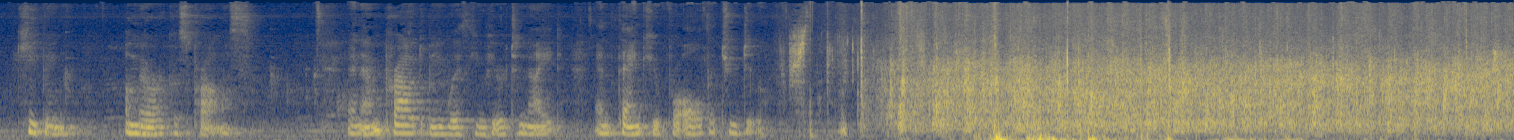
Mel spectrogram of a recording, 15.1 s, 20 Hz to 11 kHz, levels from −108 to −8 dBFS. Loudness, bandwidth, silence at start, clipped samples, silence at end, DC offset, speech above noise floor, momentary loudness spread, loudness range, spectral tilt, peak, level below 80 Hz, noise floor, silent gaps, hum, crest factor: -27 LUFS; 11 kHz; 0.1 s; under 0.1%; 0 s; under 0.1%; 19 dB; 16 LU; 12 LU; -4 dB/octave; 0 dBFS; -38 dBFS; -53 dBFS; none; none; 28 dB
